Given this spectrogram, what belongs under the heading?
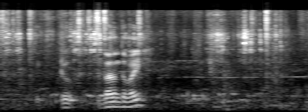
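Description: A fancy pigeon coos nearby in a pigeon market setting in Gopalganj, a rolling burst of cooing rising and falling for about a second while someone speaks over and around it.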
